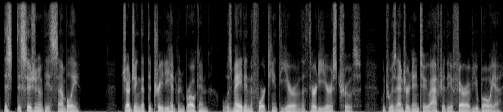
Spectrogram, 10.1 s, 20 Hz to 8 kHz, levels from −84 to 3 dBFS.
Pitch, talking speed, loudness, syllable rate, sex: 100 Hz, 190 wpm, -22 LUFS, 5.7 syllables/s, male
